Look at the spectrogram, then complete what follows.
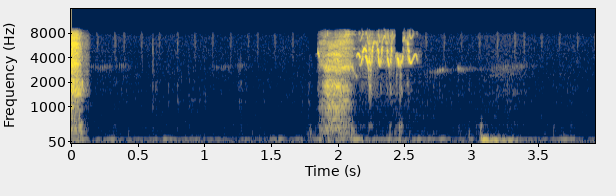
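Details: Barn owl in a nest box just after midnight on 23 April 2023, a female feeding herself and her owlets: a single harsh, breathy hiss lasting over half a second midway, with faint soft chirps and low rumbling background noise.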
